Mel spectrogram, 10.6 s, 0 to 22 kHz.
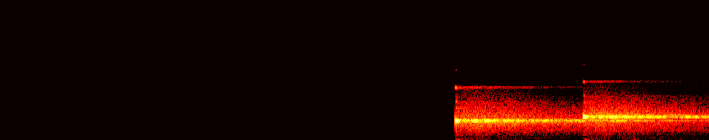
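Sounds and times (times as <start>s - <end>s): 
F sharp minor synth pluck loop: 6.8s - 10.6s.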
